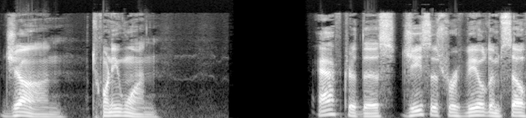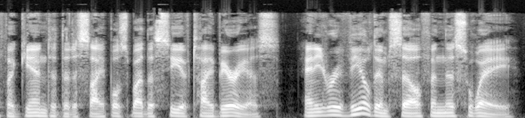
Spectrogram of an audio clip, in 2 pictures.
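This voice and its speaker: A man narrating scripture in a steady, solemn scripted reading. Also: low voice, unhurried, dry recording, clean studio sound. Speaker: Bible narrator. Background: music.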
